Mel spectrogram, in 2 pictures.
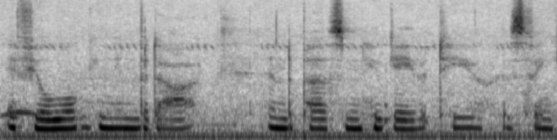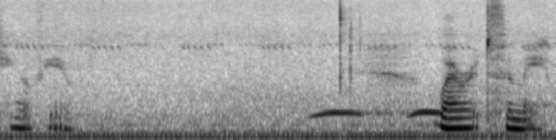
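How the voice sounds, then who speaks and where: A woman playing a wistful, lovelorn elven princess in a whispered ASMR roleplay, soft, breathy and halting. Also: medium pitch, noisy background. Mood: tender.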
